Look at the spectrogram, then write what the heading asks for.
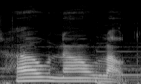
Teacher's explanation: begins with a low rather back and rounded quality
